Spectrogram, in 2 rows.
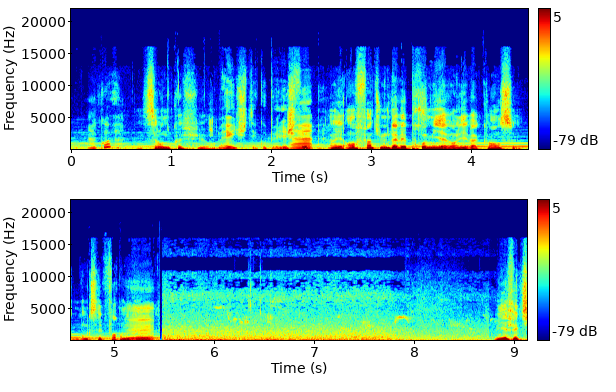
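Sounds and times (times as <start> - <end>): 
speech: 0.2 - 5.8, 8.8 - 9.1
river rushing in a forest: 5.5 - 8.7
rustling leaves in a forest: 5.5 - 8.8.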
